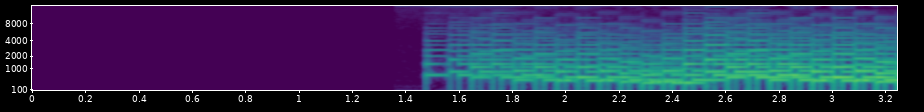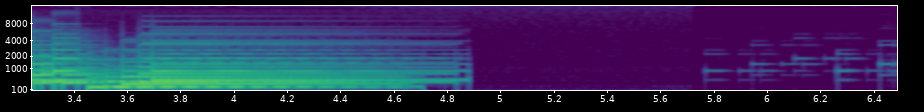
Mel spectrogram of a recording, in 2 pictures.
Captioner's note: Capcom sound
